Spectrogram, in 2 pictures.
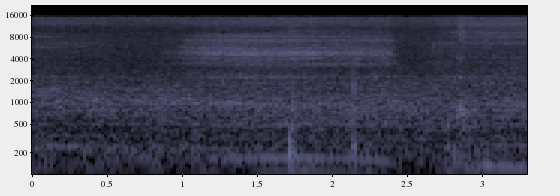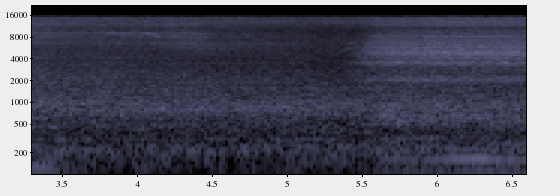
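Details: Male snoring during sleep: two slow, rough, rattling breaths about four seconds apart over faint room hiss.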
